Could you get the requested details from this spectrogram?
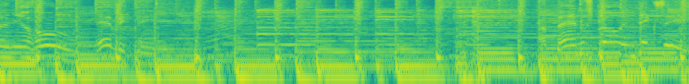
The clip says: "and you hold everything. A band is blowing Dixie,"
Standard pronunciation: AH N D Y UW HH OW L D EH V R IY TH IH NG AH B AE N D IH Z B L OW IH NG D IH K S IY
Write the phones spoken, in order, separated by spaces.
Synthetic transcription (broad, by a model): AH N Y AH HH OW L EH V R IY TH IH NG AH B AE N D IH Z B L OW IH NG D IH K S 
